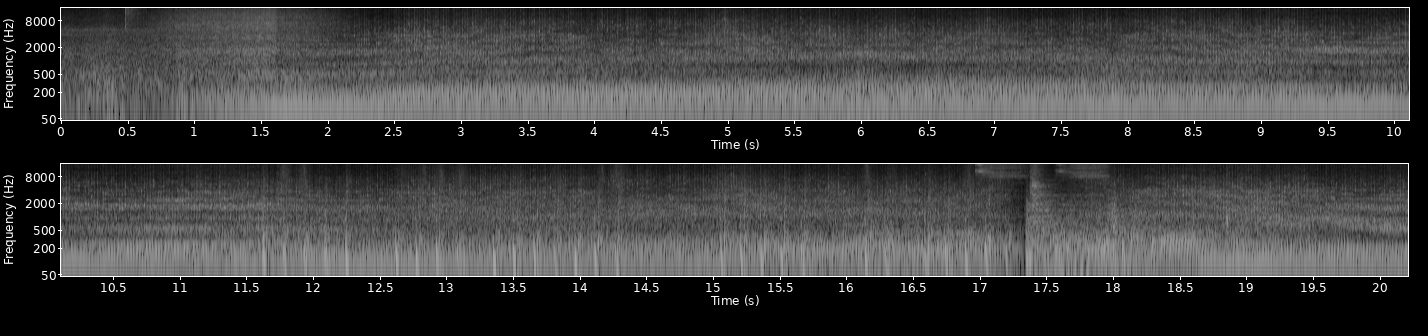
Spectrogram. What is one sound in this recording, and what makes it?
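A biplane's piston engine drones in flight.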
